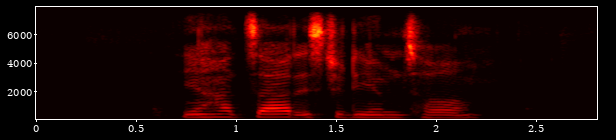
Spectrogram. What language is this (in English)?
Nepali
